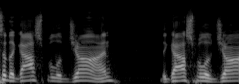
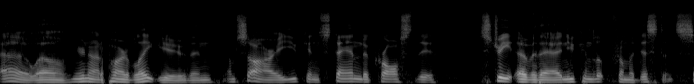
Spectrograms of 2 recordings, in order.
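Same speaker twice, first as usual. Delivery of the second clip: put-on British accent, low and soft; 7 semitones lower, 9 dB quieter than usual. Retelling how some church people talk to outsiders, in a put-on british accent. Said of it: "I felt like I needed a British accent".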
